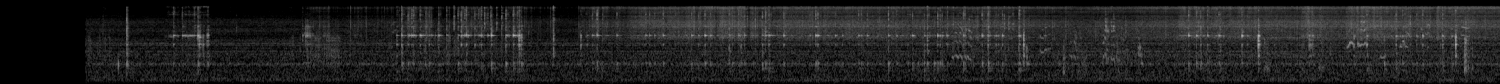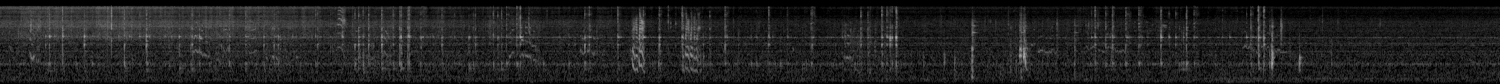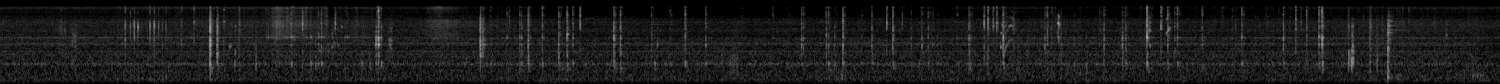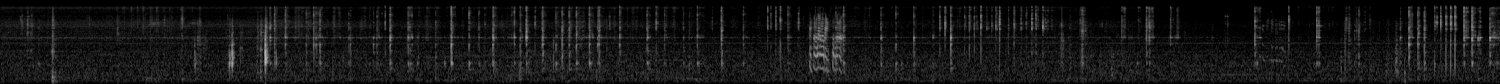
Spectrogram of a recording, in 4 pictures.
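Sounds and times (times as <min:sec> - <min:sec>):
light sizzle: 0:00.9 - 1:00.0.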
